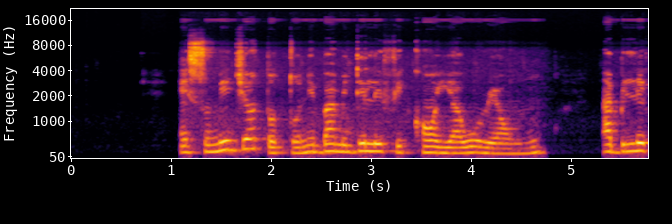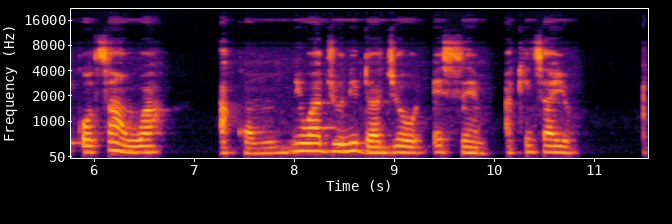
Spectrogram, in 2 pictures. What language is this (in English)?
Yoruba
